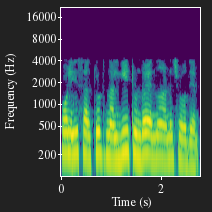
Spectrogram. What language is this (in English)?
Malayalam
